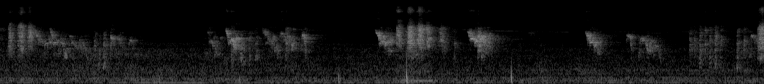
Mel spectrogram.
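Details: Budgerigars in a breeding aviary with nests, recorded in 2020: a flock's scattered bright chirps and short squawky notes in irregular bursts, with quieter gaps and a couple of sharp clicks between them.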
